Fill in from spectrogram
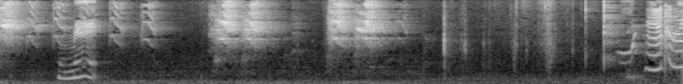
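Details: Pet parrot mimicking speech: wavering harmonic syllables and several rough, noisy squawks in rapid bursts, then quiet clicks and a final run of wobbling, speech-like notes.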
